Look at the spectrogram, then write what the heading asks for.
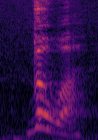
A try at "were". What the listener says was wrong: Yeah, try saying voa without the the. Try again, but this time, don't say ower, just were.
